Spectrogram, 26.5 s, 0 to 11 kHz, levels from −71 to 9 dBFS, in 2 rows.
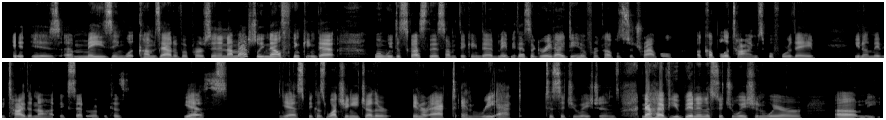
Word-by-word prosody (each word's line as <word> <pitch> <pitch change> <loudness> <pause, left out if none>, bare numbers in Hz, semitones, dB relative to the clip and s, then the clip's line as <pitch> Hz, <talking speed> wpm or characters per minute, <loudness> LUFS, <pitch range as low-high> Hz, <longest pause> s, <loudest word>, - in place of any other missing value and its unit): it - - 0
is 110 -4 -2
amazing 120 -4 +2
what 110 0 -7
comes 120 -3 0
out 115 0 +6
of 115 0 -10
a 110 - -9
person. 130 +1 -2
And 140 +6 +2
I'm 210 +5 +2
actually 245 - +1
now 160 -3 +6
thinking 215 +2 -4
that 135 0 +6 0.6
when 155 -1 -5
we 145 0 -4
discuss 140 -1 +2
this, 135 -1 0
I'm 140 +2 -7
thinking 160 +4 -10
that 150 -2 -3
maybe 250 - -5
that's 245 -1 -1
a 230 - -5
great 185 +3 -2
idea 195 +7 -2
for - - -14
couples - - -4
to - - -9
travel - - -3 0.3
a - - -7
couple - - -3
of - - -3
times - - -2
before 135 -4 -11
they, 115 0 -1 0.6
you 150 - -2
know, 130 -4 -7
maybe 115 -2 -9
tie 120 +3 +4
the 115 - -6
knot, 110 -2 -5
etcetera, 105 0 -3
because 110 0 -12 0.8
yes, - - +1 0.8
yes, - - +2
because - - -4
watching 145 +2 +2
each 135 -1 0
other 130 -2 -1 0.3
interact 135 -6 +2
and 120 -3 -6
react 195 - -3 0.4
to - - -3
situations. 105 -5 -4 0.3
Now 165 -1 +11
have 155 -4 +7
you 180 +5 -2
been 165 -2 +6
in 170 +1 +3
a 165 - -2
situation 165 +1 -2
where, 145 -2 -6 0.5
um, 130 -2 +3
y 135 - -14
140 Hz, 150 wpm, -26 LUFS, 120-165 Hz, 0.8 s, Now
